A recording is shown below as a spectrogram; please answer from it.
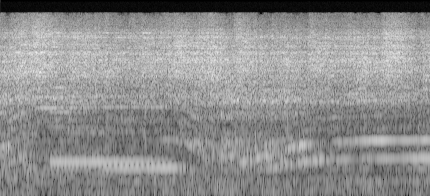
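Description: Electric oil can guitar played through an amp, holding long sustained notes with a sweeping, whooshing tone, over bass and drums.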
